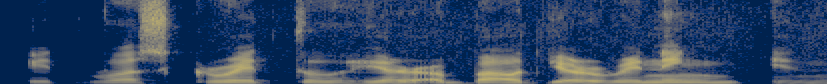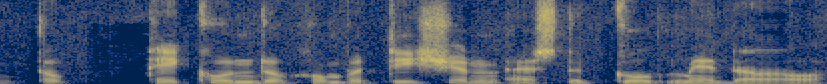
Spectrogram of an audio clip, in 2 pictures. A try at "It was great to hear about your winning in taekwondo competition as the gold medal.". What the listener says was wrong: Oke, good job.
